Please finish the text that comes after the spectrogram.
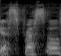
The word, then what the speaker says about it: espresso: Sabrina Carpenter, the espresso song? Yes. Espresso. Espresso. That's the first on the list here of most mispronounced words. It's espresso, not espresso.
